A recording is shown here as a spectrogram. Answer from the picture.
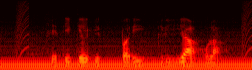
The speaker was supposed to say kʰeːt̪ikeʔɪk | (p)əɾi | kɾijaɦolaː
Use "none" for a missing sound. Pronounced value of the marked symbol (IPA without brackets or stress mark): p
